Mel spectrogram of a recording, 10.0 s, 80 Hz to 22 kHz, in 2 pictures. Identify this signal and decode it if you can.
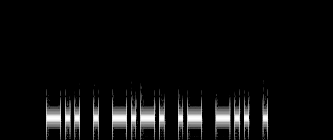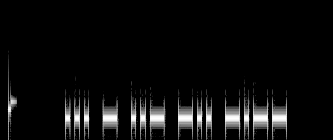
Morse code, heard as a keyed tone, about 17 wpm, 700 Hz. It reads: DECADE STUDY
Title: Sets of 5 Words - New Word Drill - 17wpm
